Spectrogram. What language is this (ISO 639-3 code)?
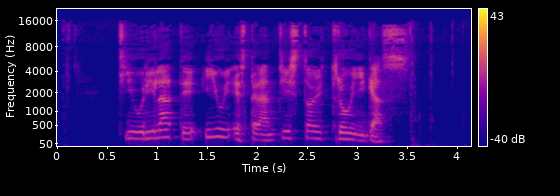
epo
